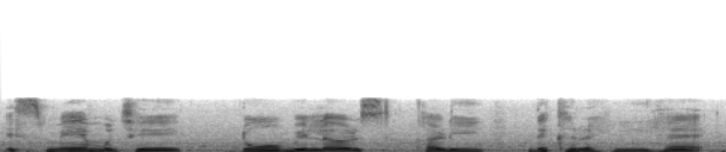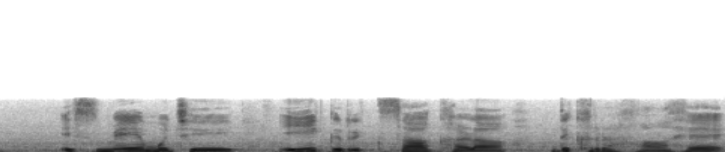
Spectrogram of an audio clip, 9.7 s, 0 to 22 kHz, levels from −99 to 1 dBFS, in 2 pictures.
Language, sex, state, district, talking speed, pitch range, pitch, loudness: Hindi, female, Madhya Pradesh, Katni, 100 wpm, 190-230 Hz, 205 Hz, -15 LUFS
